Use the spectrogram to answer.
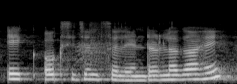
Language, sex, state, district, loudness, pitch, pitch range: Hindi, female, Uttar Pradesh, Saharanpur, -15 LUFS, 235 Hz, 220-245 Hz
